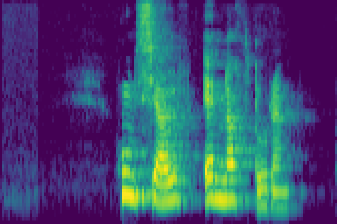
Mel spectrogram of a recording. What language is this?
Icelandic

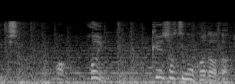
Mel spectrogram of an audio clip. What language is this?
Japanese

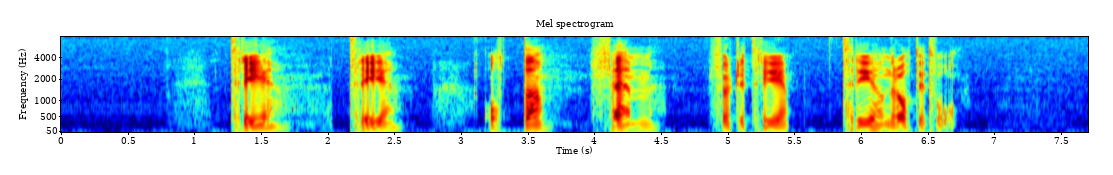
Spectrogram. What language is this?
Swedish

